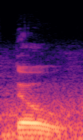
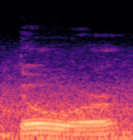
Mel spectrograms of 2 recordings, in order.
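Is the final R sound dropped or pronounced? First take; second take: dropped; pronounced. First: The final R sound is dropped. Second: The final R sound is pronounced. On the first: "we say dope" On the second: "instead of saying door"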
